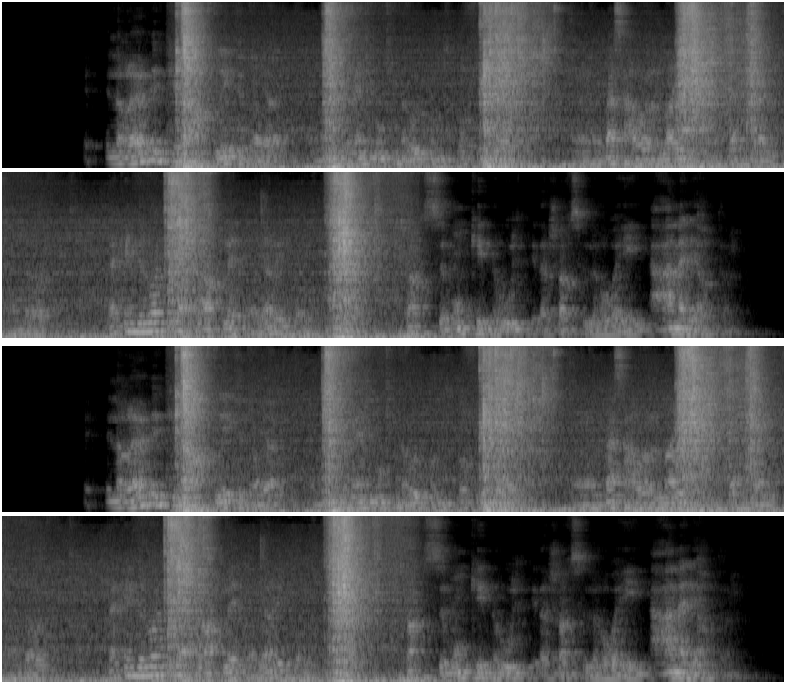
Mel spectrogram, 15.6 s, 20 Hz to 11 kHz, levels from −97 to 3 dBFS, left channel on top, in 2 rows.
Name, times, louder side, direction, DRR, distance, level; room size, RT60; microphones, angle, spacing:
voice 1, 1.0-5.2 5.7-8.3 8.9-11.4 11.8-15.1, equal, 5° right, -12 dB, 1.7 m, -46 dB
sound 1, 1.6-12.0, right 1 dB, 30° right, 1.3 m, -36 dB
sound 2, 5.2-12.3, equal, 40° left, 1.5 m, -51 dB
5.6 x 3.7 x 2.2 m, 0.65 s
head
